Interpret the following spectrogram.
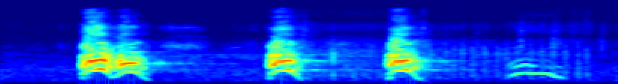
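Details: Squirrel dog in South Georgia treeing a gray squirrel: a double bark, then two single hoarse barks about a second apart, ending with a softer whining yelp.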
